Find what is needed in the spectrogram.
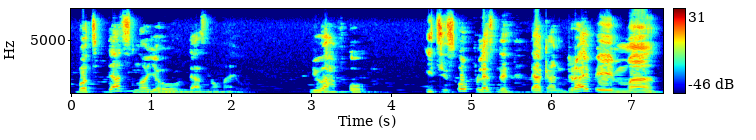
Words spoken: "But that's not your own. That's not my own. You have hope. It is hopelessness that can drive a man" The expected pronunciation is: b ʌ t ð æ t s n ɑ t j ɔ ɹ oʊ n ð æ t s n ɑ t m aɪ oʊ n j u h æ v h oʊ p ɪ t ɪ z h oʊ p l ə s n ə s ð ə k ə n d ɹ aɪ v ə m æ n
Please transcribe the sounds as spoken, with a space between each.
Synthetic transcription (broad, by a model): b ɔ t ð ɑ t s n ɑ t j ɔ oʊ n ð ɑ t s n ɑ t m aɪ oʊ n j u h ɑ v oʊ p ɪ t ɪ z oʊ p l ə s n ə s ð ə k ə n d ɹ aɪ v ə m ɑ n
